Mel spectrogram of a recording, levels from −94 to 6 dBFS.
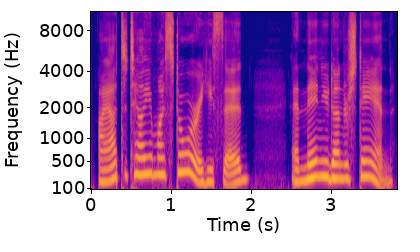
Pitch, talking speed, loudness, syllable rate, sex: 225 Hz, 205 wpm, -17 LUFS, 5.1 syllables/s, female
